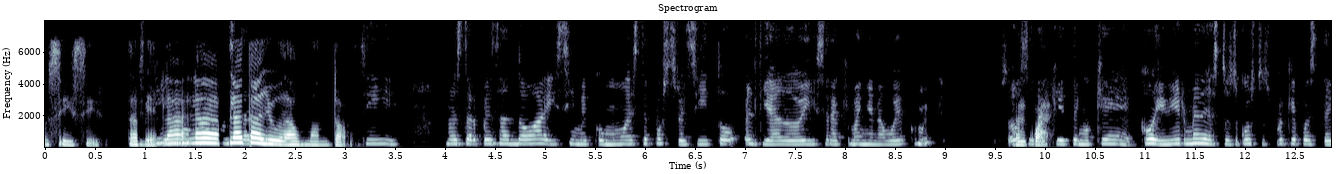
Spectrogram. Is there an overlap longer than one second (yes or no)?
yes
